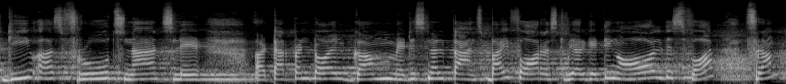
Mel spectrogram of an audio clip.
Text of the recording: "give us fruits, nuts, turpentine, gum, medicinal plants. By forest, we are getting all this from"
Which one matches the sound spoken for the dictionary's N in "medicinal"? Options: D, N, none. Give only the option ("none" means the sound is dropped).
N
